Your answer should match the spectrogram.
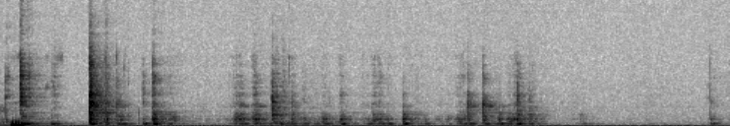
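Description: Faint, scattered light clicks of small metal parts being handled by hand on a phonograph tracking-device bracket, over a faint steady hum.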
